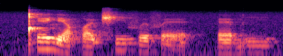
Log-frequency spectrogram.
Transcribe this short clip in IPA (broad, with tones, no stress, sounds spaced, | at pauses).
ǃʰ e˦ lʲ æ˨ qʷ e˨ ʈ͡ʂʰ i˦ f ɘ˦ f ɛ˨ | ɛ˨ b i˦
